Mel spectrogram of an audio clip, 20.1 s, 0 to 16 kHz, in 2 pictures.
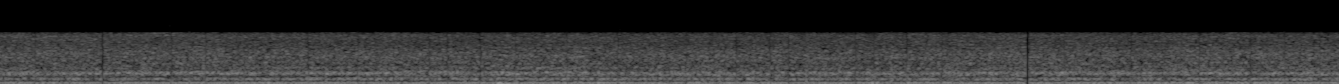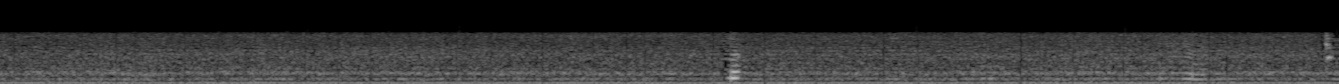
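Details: Reproductive swarm of honey bees moving into a bait hive at Painted Peacock Manor on 04/07/21. A steady, dense droning hum with layered low tones holds throughout, and a single sharp knock sounds near the end.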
